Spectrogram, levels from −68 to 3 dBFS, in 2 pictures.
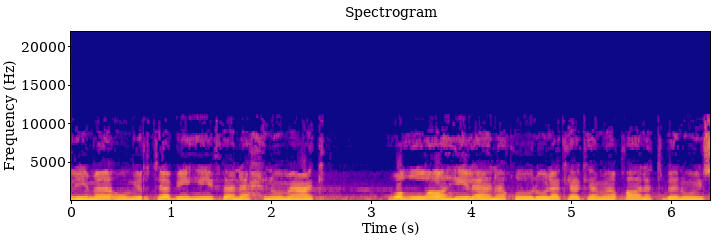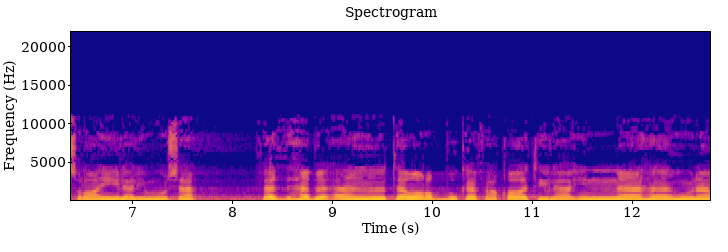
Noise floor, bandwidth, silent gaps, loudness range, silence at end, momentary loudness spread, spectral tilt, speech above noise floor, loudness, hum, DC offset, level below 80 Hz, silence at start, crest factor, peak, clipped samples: -32 dBFS; 11.5 kHz; none; 2 LU; 0 s; 5 LU; -6 dB/octave; 21 dB; -12 LUFS; none; under 0.1%; -58 dBFS; 0 s; 12 dB; 0 dBFS; under 0.1%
